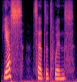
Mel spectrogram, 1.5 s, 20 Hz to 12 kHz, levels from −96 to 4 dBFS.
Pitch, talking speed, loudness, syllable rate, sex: 200 Hz, 155 wpm, -19 LUFS, 3.3 syllables/s, female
